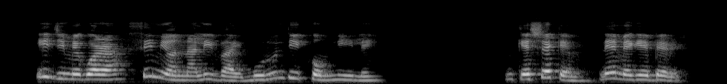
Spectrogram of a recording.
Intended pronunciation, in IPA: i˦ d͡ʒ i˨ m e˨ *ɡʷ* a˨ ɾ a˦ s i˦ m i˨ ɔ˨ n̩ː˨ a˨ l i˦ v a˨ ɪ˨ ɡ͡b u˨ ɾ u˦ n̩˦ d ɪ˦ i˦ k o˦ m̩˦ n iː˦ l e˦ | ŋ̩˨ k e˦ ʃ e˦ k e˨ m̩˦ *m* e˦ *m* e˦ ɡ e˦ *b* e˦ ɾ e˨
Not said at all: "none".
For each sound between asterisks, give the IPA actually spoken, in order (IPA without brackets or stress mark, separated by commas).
ɡʷ, n, m, b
